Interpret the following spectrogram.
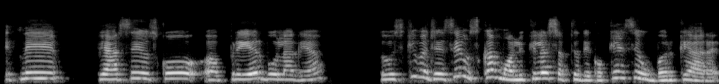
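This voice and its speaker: An Indian woman speaks slowly to an online group as a spiritual teacher. Her voice sits a touch high. She stops often to find her words while sharing her screen.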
